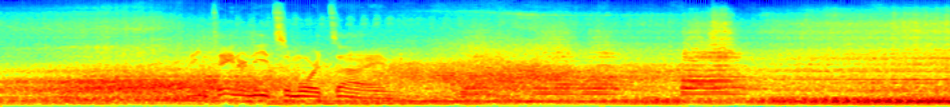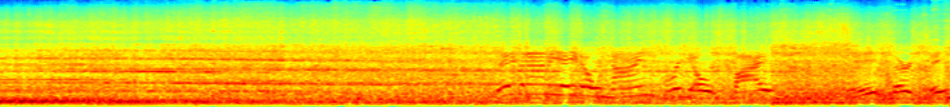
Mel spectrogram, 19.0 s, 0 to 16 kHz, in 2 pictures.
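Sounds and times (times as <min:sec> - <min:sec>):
diesel locomotive engines droning: 0:00.0 - 0:19.0
train horn chord blasts: 0:04.6 - 0:07.6.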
